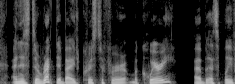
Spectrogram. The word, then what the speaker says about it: McQuarrie: It was a series by Lee Child and is directed by Christopher McQuarrie.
